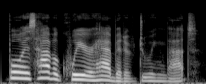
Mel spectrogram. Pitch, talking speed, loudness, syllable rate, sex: 200 Hz, 230 wpm, -15 LUFS, 4.8 syllables/s, female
